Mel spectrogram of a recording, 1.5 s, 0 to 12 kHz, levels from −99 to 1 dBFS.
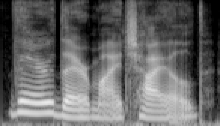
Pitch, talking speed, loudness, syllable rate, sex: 195 Hz, 165 wpm, -17 LUFS, 4.6 syllables/s, female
